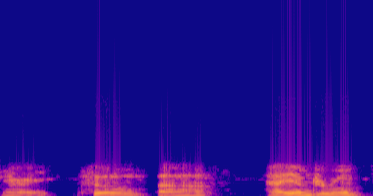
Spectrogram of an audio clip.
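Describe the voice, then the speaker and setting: A man's voice: on the low side, level tone, takes it slowly. A man from Barbados introducing himself as an energy healer on a video call, hesitant with many fillers and restarts. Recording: tinny phone-like line.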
